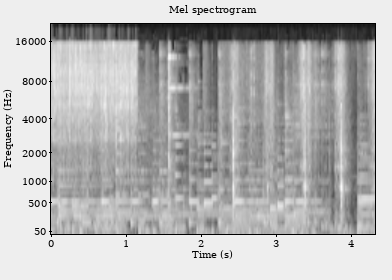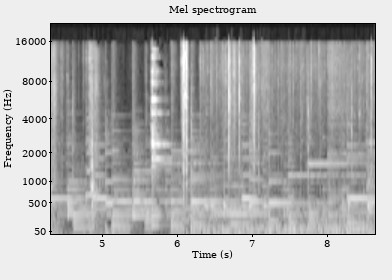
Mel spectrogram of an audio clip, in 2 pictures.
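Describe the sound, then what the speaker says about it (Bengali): Sliced ridge gourd sizzles and fries in oil in a clay pan over medium heat, a loud, steady crackling hiss with scattered clinks and stirring scrapes. "কড়াইতে আমি মিডিয়াম আঁচ করে অল্প করে তেল দিয়ে ঝিঙেগুলো আমি ভেজে নেব।"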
